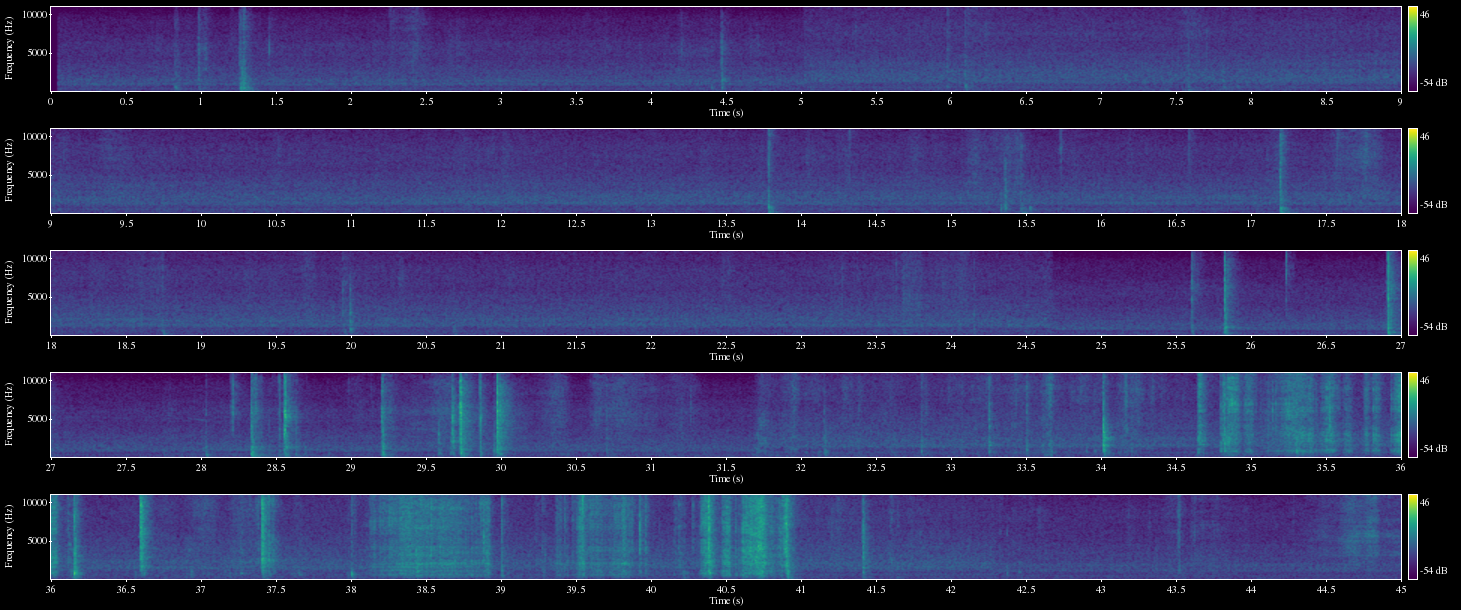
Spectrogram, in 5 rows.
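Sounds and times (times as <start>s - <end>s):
packaging rustling: 31.8s - 41.7s.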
